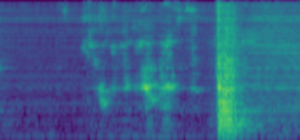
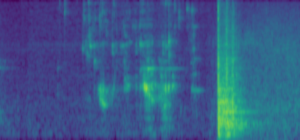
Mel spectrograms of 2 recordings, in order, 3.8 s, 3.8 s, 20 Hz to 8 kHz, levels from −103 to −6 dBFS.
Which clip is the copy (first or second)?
first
